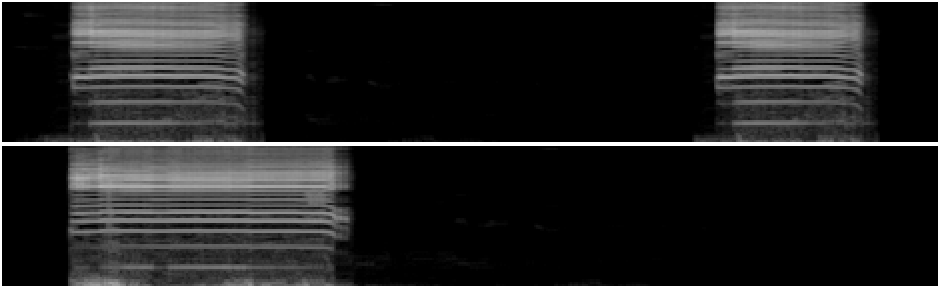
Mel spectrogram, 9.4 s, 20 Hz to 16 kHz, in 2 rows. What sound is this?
baby deer4
Sound of a fawn crying, made by changing the pitch and tempt of a lamb crying
forest-animal, fawn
